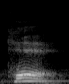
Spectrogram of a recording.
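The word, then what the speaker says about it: γῆ: 이 땅이 헬라어의 개, 꽃게 그런 단어의 개예요. 꽃게는 아니고 그 발음을 하면 개.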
